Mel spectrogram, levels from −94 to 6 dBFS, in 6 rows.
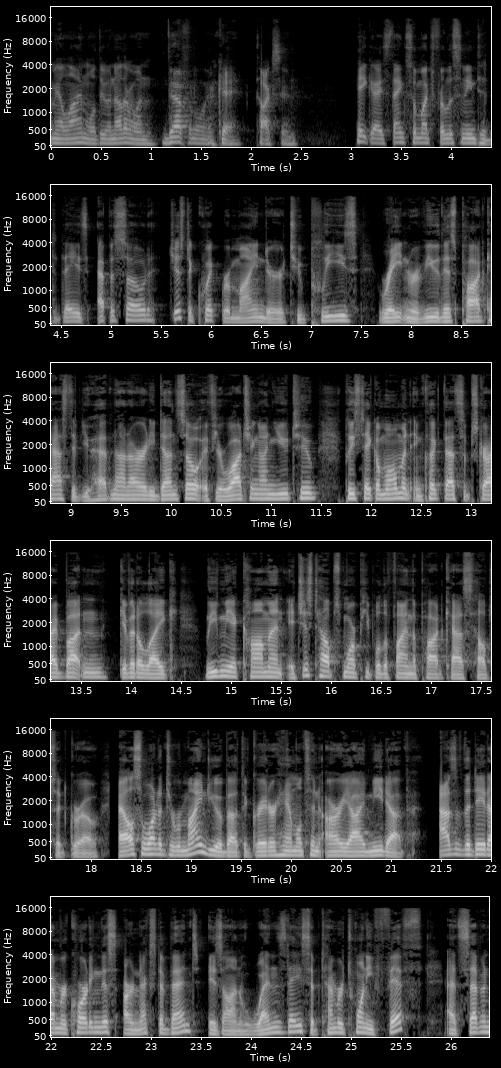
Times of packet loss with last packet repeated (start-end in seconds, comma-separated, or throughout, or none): none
